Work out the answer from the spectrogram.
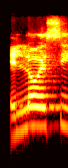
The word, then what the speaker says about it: lose: LOSE loss නෙමෙයි. හොඳට මතක තියාගන්න. මේ වචනේ ගොඩක් අය වරද්දලා loss කියලා කියනවා but you have to pronounce this like lose.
